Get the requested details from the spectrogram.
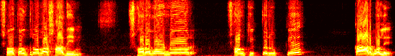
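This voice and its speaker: High-voiced man teaching a grammar lesson. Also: measured pace. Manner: explains step by step, repeats key points; addresses students directly. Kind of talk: exam-prep grammar lesson.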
